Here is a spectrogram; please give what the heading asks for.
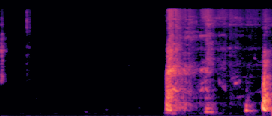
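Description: After a long silence, someone sniffs a glass of hazy IPA beer: a sharp breathy inhale, then several shorter uneven sniffs, fairly loud and with no talking.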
